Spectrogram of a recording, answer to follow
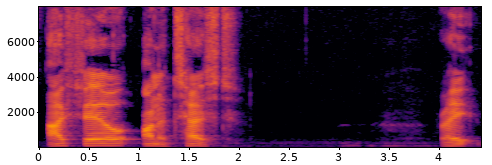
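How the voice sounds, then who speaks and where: Slow, low-voiced preachy motivational man. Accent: Haitian. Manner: preachy, repeats words for emphasis, rising to loud peaks. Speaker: podcast host. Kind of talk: motivational talk.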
